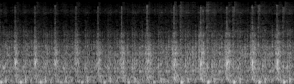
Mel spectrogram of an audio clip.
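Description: A Yanmar TF 120 diesel engine being upgraded to 150 spec runs steadily nearby, making a rapid, even chugging thump with a rattly mechanical clatter.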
